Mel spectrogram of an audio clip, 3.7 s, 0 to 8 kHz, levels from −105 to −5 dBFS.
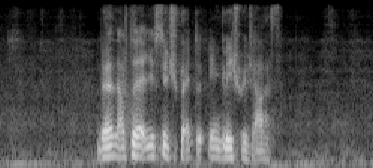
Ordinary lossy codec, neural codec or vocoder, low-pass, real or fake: none; codec, 24 kHz, 1.5 kbps, HILCodec; 7.2 kHz; fake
